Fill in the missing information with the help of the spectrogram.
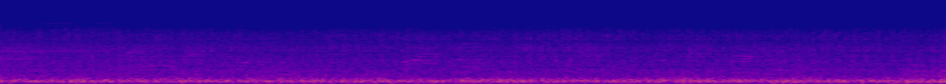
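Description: Engines of a field of compact demolition derby cars running steadily at idle together, a continuous low engine hum without crashes or impacts.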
